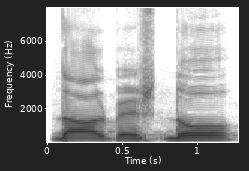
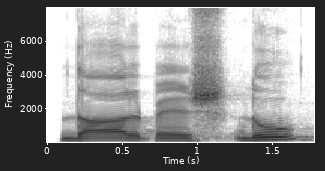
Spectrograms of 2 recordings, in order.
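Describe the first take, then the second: First: دو said as do with an o vowel; common mistake. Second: دو said with a clear u vowel, slowly; correct du. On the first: Retold or imitated. Teacher imitating how people wrongly say do instead of du. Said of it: "لوگ پڑھتے ہیں". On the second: Shown as a demonstration. Teacher showing the correct dal with pesh, du. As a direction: say دو as du, slightly slow. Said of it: "دو پڑھنا".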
